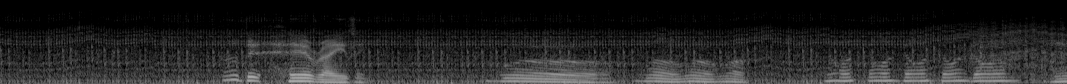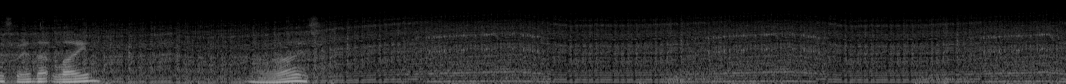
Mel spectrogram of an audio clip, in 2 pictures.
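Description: A scooter engine hums steadily, rising and falling in pitch as it speeds up.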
